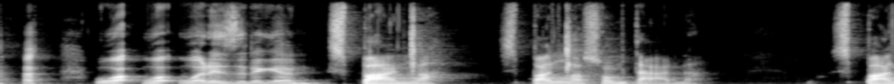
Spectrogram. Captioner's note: speaking Xhosa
